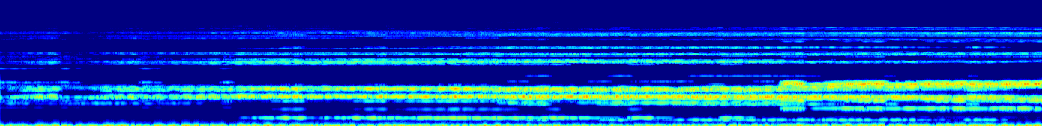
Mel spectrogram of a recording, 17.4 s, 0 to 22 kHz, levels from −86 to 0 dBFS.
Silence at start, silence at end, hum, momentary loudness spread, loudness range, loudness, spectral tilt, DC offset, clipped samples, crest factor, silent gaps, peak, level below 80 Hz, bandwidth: 0 s; 0 s; none; 15 LU; 12 LU; -29 LUFS; -1.5 dB/octave; under 0.1%; under 0.1%; 16 dB; none; -14 dBFS; -44 dBFS; 9.4 kHz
